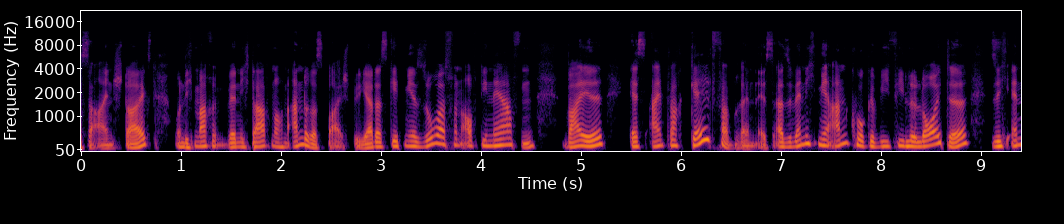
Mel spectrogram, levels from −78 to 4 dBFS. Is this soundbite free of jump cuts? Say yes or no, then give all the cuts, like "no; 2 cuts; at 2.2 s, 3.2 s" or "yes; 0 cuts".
yes; 0 cuts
